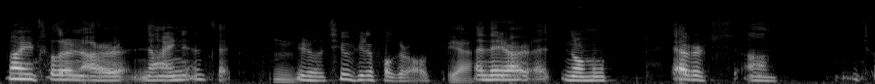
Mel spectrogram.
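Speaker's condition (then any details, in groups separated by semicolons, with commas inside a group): Cerebral palsy, mild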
